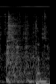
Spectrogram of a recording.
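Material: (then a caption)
Bread. Two hollow taps on the base of a loaf of damper (bush bread), checking whether it is baked through. The dull, low knocks fade quickly, and the hollow sound shows the bread is done to perfection.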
